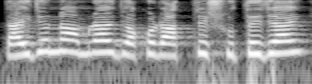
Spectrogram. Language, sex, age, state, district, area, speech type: Bengali, female, 60+, West Bengal, Paschim Bardhaman, urban, spontaneous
